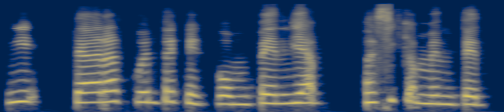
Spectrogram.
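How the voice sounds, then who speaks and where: A woman's voice: sits high, steady tone, normal speed, dry recording. A woman teacher with a Mexican accent giving a grammar lesson over a video call, explaining patiently step by step and checking in with her student.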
